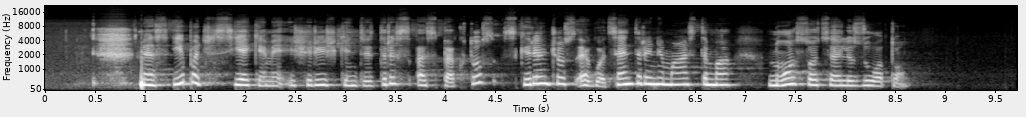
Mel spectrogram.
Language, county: Lithuanian, Telšiai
